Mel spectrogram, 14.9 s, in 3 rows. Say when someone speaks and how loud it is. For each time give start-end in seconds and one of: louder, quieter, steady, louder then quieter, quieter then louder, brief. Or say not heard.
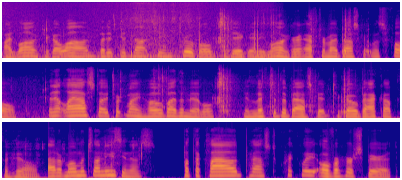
0.0-14.8 steady.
